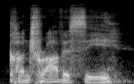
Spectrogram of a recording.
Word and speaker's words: controversy: So yeah, and I mean, we already kind of alluded to the still standing conTRAVersy, which is the British pronunciation of controversy.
